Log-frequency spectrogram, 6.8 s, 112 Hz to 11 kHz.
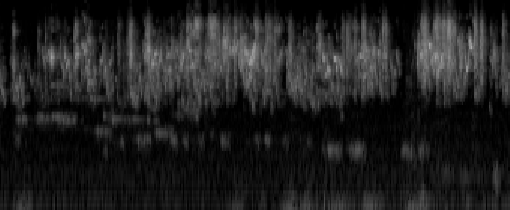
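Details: Budgerigars singing on 26 January 2024, a steady unbroken stream of busy, squeaky, chattering warble with quick high chirps, plus a few lower tonal notes threaded underneath.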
